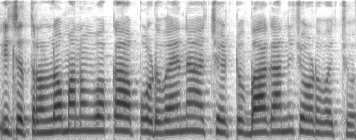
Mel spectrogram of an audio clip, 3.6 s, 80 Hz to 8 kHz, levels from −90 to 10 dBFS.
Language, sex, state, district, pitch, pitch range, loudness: Telugu, female, Andhra Pradesh, Srikakulam, 260 Hz, 245-275 Hz, -16 LUFS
